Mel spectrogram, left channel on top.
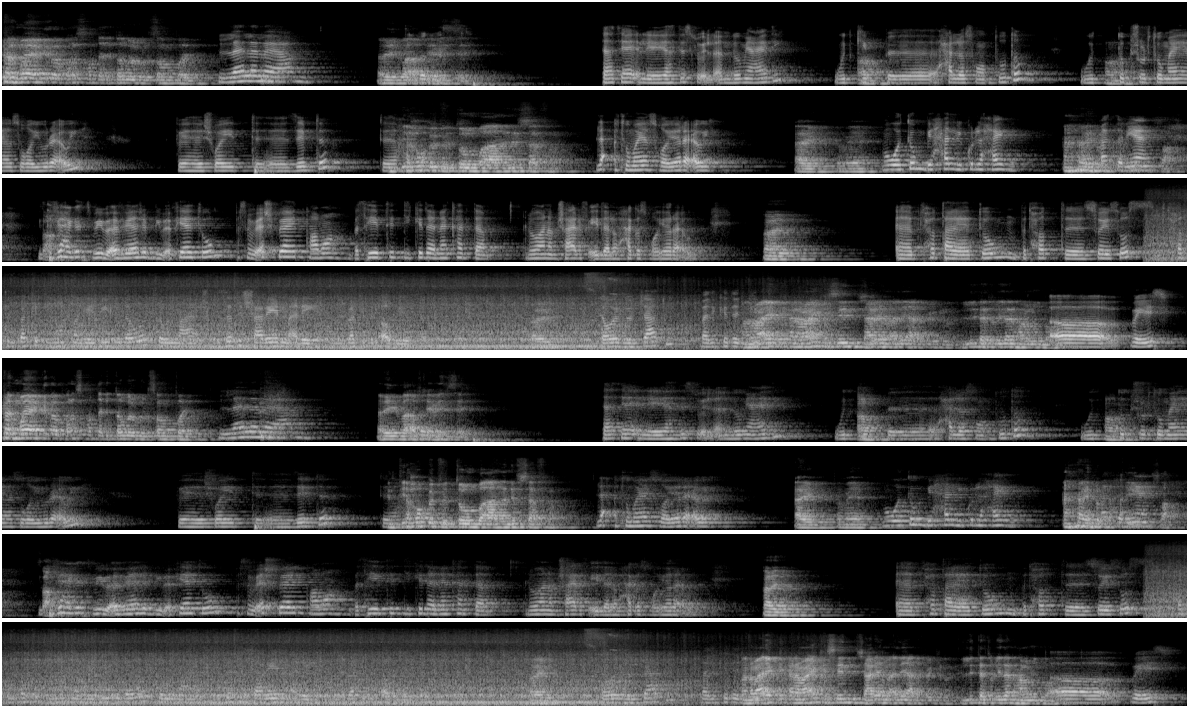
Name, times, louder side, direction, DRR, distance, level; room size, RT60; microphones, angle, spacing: voice 1, 0.0-1.9 2.6-2.7 3.8-4.6 8.5-8.7 11.0-11.2 15.7-17.4 19.8-20.5 22.5-23.5 24.1-24.2 31.3-31.6 40.8-41.1 42.9-46.1, right 1 dB, 60° right, 0 dB, 1.9 m, -21 dB
voice 2, 2.2-3.1 4.0-4.4 6.0-7.8 8.3-10.2 10.8-12.6 13.6-15.1 15.6-16.4 17.8-19.0 20.7-22.0 22.8-23.6 24.1-28.6 28.9-30.9 32.6-40.3 41.4-42.3 42.5-43.6 46.0-47.2, left 4 dB, 50° left, 9 dB, 0.6 m, -22 dB
sound 1, 35.1-43.9, equal, ahead, 0.5 m, -24 dB
12.5 x 9.8 x 3.1 m, 1.1 s
head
